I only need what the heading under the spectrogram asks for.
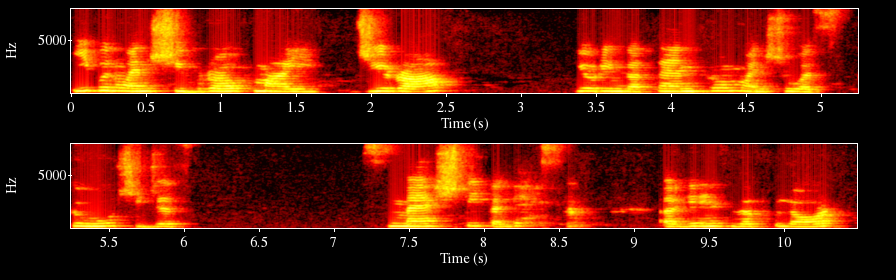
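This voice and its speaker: Woman trainer, high-ish voice, slow and earnest, muffled lo-fi call audio. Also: level tone. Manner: earnest, thoughtful. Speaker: nonviolent communication trainer. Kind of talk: personal reflection in a group call. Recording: dull lo-fi sound.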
